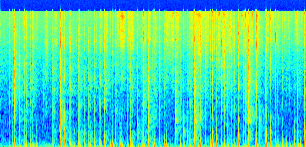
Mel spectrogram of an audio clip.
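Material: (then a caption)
Plastic. Long nails tap rapidly on the back of a Kindle e-reader in a black cover, held up flat. The taps are short, dull, low thuds with a faint clicky edge and no ring, coming in a quick, steady stream of dozens of hits.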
